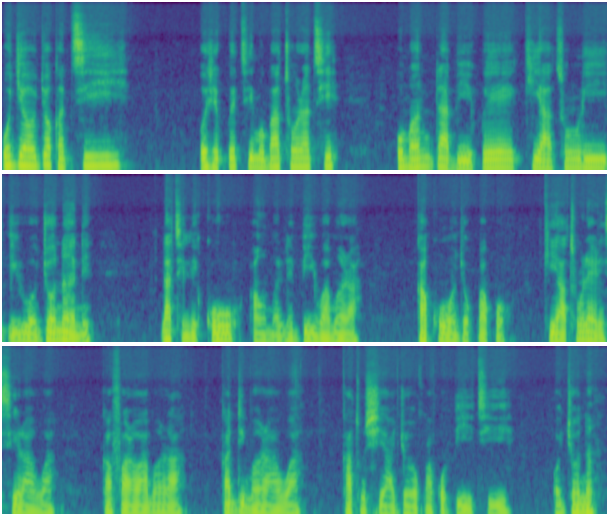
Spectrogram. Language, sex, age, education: Yoruba, male, 30-45, tertiary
